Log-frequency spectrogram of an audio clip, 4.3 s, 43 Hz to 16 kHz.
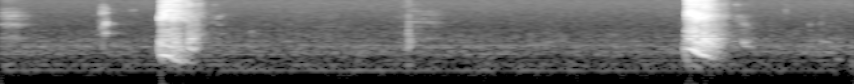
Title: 3 month old baby sneezes and coos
